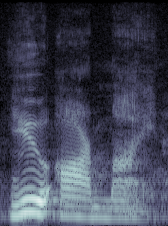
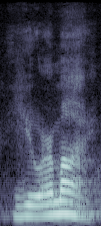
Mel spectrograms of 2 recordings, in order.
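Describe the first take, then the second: First: Low, slow and hushed, as God speaking; a low, gentle claim of love, drawn out slowly; slow hushed tender voice of God; tender whisper-soft. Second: Soft, breathy whisper of mine; whispered tender claim. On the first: God's voice quoted tenderly. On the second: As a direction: whisper it like a secret promise. God's voice quoted, whispered. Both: Acted.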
